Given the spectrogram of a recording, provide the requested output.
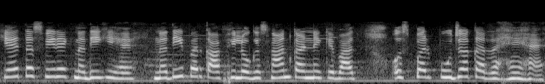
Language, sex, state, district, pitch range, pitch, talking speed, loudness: Hindi, male, Madhya Pradesh, Katni, 285-340 Hz, 305 Hz, 220 wpm, -12 LUFS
